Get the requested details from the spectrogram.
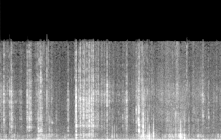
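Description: A metal blade cuts and scrapes a solid, dry heart-shaped soap, producing a rapid series of crisp, bright crackles and dry scratchy clicks. The short bursts cluster over a steady low background rumble and die away almost instantly.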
